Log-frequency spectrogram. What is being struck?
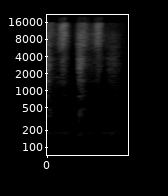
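Container of breadcrumbs.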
